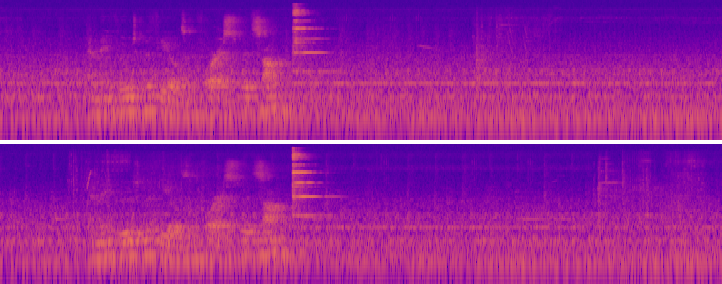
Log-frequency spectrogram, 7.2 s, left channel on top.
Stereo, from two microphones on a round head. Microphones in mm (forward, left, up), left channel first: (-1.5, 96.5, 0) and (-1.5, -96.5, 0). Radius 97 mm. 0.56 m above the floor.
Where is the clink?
80° right, 4 m.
